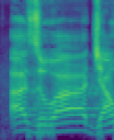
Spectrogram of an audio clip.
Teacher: پیچھے جو جیم تھا جس پر دو زبر ہیں، اس جیم کو ہم نے واو کے ساتھ ملایا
